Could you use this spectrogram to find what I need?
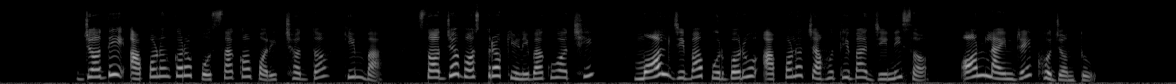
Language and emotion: Odia, neutral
